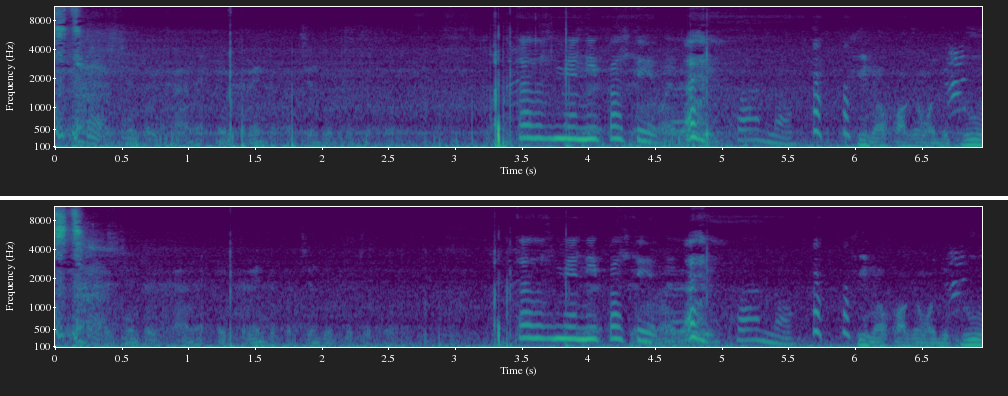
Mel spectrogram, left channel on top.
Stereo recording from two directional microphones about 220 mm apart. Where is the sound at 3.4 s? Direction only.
40° right (ahead or behind).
